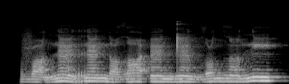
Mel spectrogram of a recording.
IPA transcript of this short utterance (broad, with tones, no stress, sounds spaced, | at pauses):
v ɑ˨ n æ̃˦˨ r æ̃˦ n ɯ˨ ðˤ æ˦ ʔ æ̃˦ n ɖ æ̃˦˨ n ðˤ o˦ n ðˤ æ̃˦ n ĩ˦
